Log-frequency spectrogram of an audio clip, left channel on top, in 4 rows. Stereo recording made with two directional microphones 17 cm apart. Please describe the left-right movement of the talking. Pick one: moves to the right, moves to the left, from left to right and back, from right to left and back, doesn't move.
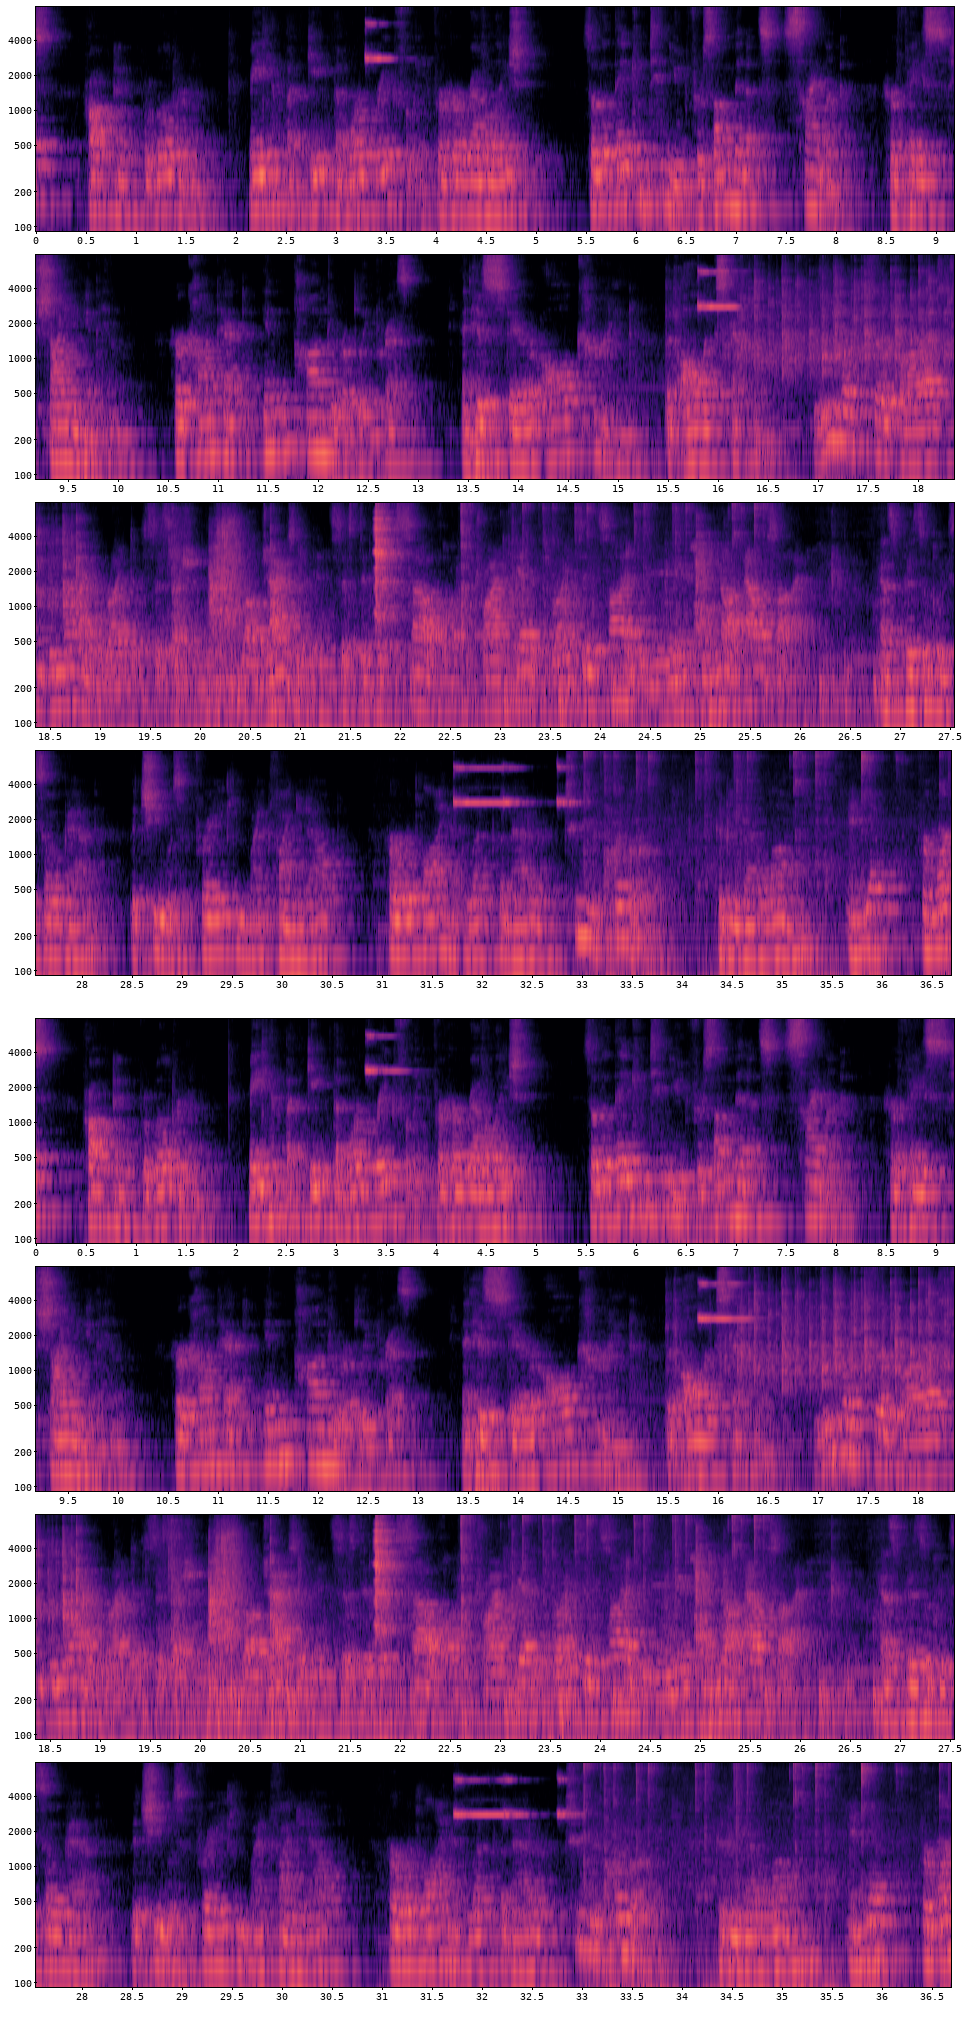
moves to the left.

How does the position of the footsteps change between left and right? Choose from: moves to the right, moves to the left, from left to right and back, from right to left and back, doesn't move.
from right to left and back.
